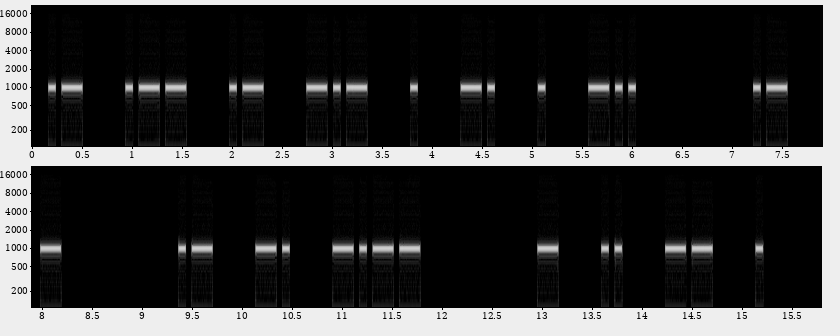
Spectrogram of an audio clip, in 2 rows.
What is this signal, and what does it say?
Morse code, heard as a keyed tone, about 18 wpm, spaced as for 12 wpm, 1000 Hz. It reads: AWAKENED AT ANY TIME
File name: qotdfiles / 12wpm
